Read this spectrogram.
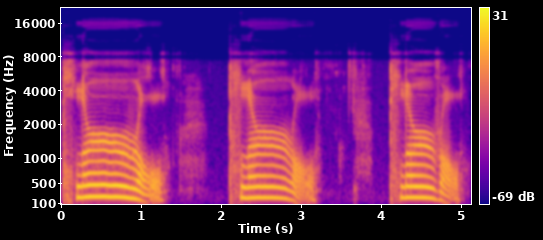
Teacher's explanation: And then go from the R back to the L position, but keep making sound so you hear the roll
